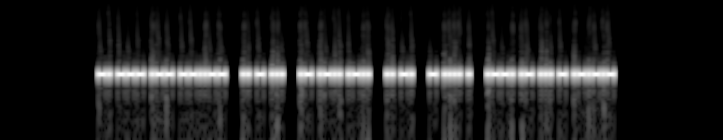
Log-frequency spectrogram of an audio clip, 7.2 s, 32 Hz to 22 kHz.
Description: Morse code, heard as a keyed tone, about 52 wpm, 700 Hz. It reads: NOW, ITS ALL IN THE PAST.
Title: Sentences from Top 1000 Words - Review Part 3 - 50wpm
